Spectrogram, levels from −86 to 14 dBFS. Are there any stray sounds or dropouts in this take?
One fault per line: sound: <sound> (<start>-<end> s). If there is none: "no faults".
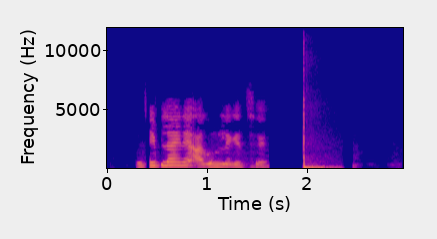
sound: dropout (0.4-0.4 s)
sound: thud (2.0-2.4 s)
